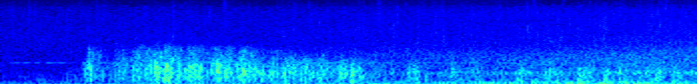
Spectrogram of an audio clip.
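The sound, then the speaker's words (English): A thunderstorm: a heavy roll of thunder breaks in near the start and rumbles on over a steady wash of falling rain, with no voices. “She just knocked on the door of our replica home, and a storm was coming.”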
